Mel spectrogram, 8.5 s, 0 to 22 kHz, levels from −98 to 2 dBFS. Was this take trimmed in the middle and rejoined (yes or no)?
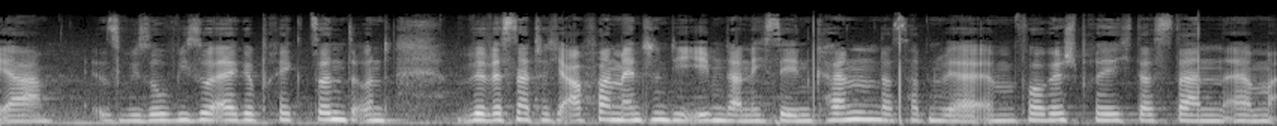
no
